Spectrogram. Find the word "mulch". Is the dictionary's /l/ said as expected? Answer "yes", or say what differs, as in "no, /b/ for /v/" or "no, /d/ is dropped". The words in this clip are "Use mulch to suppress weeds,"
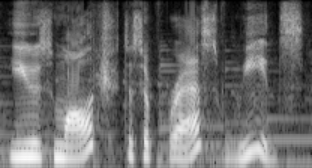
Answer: yes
